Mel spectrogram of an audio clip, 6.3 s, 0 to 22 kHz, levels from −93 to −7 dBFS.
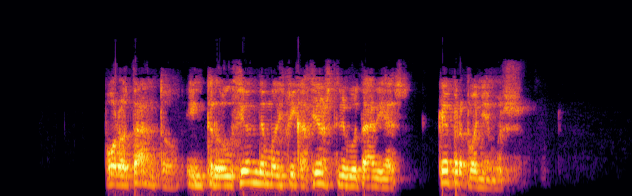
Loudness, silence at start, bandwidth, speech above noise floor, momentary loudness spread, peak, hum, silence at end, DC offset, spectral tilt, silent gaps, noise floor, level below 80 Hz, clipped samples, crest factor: -14 LUFS; 1.05 s; 7 kHz; 70 dB; 13 LU; 0 dBFS; none; 1.1 s; under 0.1%; -6.5 dB/octave; none; -83 dBFS; -60 dBFS; under 0.1%; 16 dB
